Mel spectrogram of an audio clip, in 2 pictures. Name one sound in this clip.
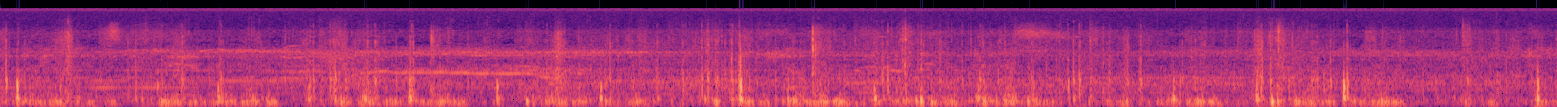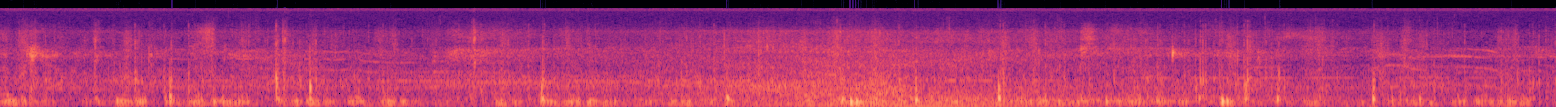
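Loose parts rattle and knock inside a moving vehicle.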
